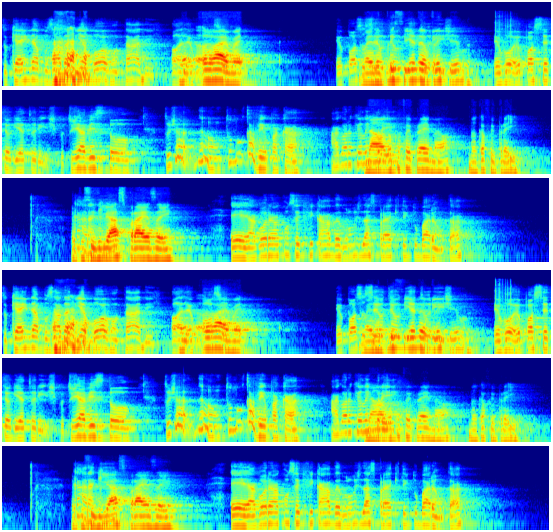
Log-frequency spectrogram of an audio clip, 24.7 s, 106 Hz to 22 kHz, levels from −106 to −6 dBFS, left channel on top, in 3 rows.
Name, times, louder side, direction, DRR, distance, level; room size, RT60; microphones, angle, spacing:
voice 1, 0.0-3.4 5.0-7.0 7.4-10.2 10.7-12.7 13.2-14.2 17.5-18.2 19.9-23.4, right 2 dB, 20° right, 10 dB, 0.7 m, -34 dB
voice 2, 0.8-1.3 2.1-2.2 2.7-3.6 5.4-7.1 13.7-16.0 17.5-19.1, left 4 dB, 35° left, 11 dB, 0.6 m, -28 dB
15.0 x 10.0 x 9.3 m, 1.2 s
head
